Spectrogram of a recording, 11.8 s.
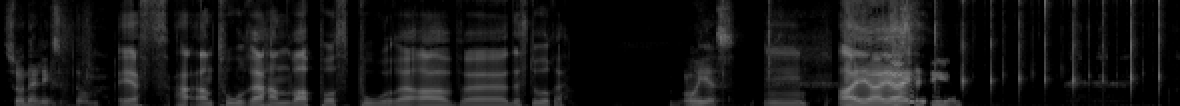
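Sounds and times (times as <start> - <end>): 
speech: 0.1 - 5.8, 6.7 - 9.7
finger snapping: 9.3 - 11.7.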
